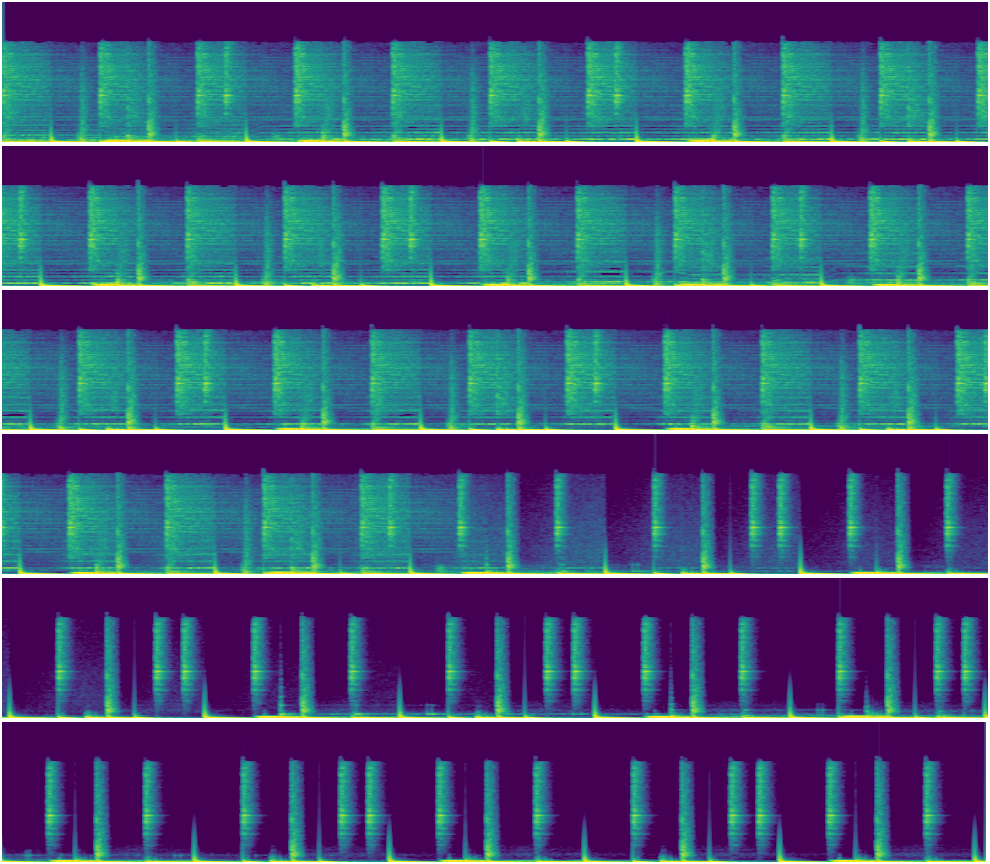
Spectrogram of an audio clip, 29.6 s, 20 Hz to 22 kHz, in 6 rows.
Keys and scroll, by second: 0.5 Tab, 3.5 Tab, 3.9 z, 4.5 z, 4.6 z, 5.8 Tab, 5.9 a, 8.3 shift+a, 21.5 ctrl+a, 26.0 b, 27.8 r.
